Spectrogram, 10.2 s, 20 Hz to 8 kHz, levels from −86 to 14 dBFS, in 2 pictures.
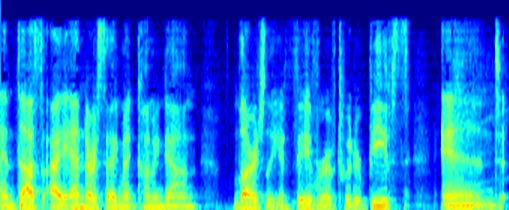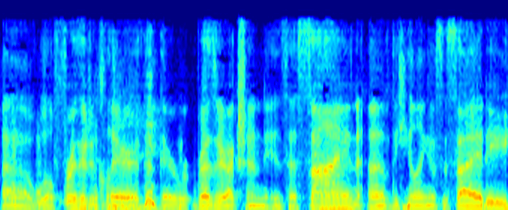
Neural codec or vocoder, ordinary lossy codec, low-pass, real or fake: vocoder, 24 kHz, 100 mel bands, Vocos; MP3, 48 kbps; 7.2 kHz; fake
